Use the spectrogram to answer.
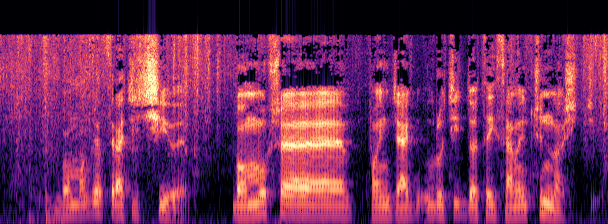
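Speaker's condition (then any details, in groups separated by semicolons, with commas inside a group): Down syndrome; intellectual disability, intermittent memory lapses, difficulty with arithmetic and counting money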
